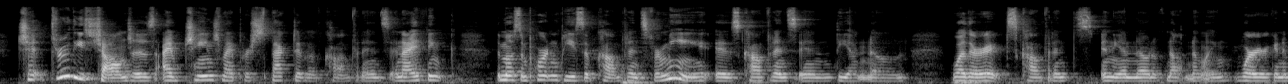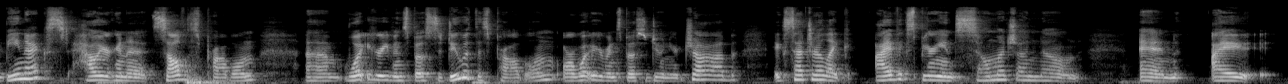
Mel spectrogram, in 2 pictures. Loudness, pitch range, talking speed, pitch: -19 LUFS, 165-200 Hz, 175 wpm, 175 Hz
